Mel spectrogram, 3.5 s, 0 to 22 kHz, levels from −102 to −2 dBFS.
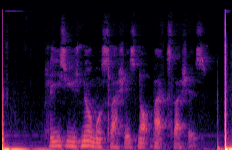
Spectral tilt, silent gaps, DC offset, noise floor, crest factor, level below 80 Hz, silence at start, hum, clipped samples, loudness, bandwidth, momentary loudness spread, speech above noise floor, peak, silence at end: -5 dB/octave; none; under 0.1%; -35 dBFS; 24 dB; -30 dBFS; 0.05 s; none; under 0.1%; -39 LUFS; 16 kHz; 12 LU; -8 dB; 0 dBFS; 0 s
